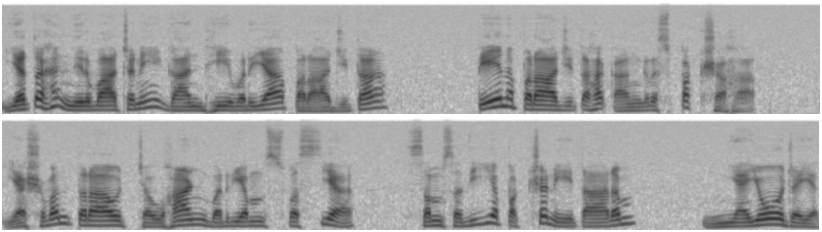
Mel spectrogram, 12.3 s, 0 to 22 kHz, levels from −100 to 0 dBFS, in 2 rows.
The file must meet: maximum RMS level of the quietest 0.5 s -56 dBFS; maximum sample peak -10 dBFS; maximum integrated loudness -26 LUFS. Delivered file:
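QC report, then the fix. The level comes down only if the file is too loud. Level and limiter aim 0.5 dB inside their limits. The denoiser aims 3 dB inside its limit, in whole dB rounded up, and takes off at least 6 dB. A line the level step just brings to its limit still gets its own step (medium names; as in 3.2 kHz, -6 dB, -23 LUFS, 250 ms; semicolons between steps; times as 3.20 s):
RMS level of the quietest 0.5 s -46 dBFS: fail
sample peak -3.5 dBFS: fail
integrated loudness -24.5 LUFS: fail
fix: noise reduction 11 dB, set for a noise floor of -46 dBFS; trim -2 dB; peak limiter -10.5 dBFS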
